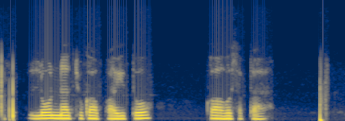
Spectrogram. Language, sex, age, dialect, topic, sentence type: Magahi, female, 56-60, Central/Standard, banking, question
